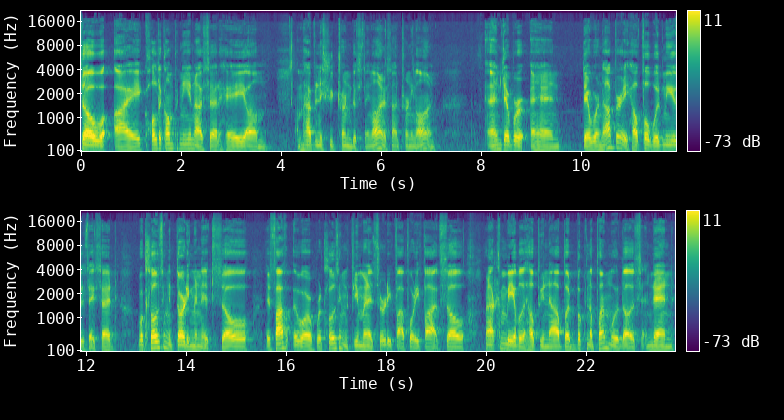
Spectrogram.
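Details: Man with Friedreich's ataxia who uses an electric wheelchair; ataxic dysarthria.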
